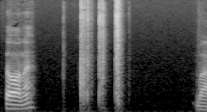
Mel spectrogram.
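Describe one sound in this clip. Plastic film crinkles and peels off a phone.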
